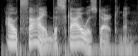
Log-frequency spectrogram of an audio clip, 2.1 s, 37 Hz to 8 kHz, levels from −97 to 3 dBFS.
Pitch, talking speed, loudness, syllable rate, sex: 90 Hz, 145 wpm, -19 LUFS, 4.7 syllables/s, male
